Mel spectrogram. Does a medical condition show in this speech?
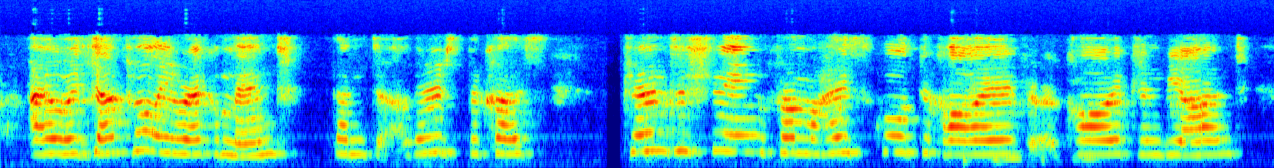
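Yes: cerebral palsy.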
